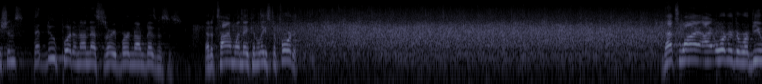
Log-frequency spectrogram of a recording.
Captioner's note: applause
